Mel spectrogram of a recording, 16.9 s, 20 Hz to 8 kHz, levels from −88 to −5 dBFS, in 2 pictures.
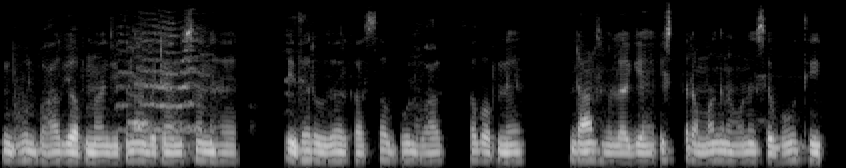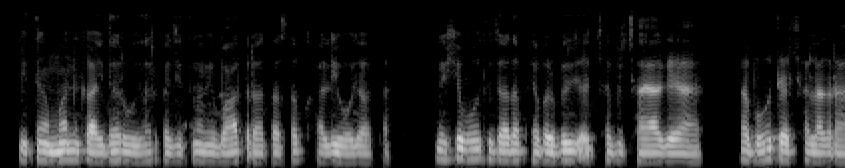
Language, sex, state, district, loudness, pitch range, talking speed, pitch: Hindi, male, Bihar, Jahanabad, -31 LUFS, 105-115 Hz, 200 wpm, 110 Hz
